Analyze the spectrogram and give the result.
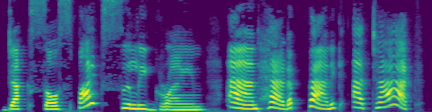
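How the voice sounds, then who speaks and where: Sharing a picture book with young listeners, a woman with a high-pitched voice narrates in a sing-song, expressive manner, taking her time over each line.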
